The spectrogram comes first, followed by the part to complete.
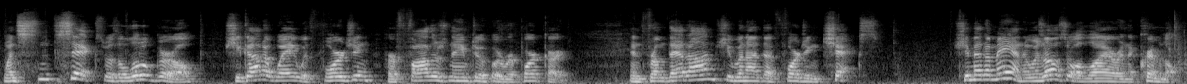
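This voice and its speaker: A woman's voice: low voice, expressive, normal speed. A woman acting as an exasperated, scolding father, stern and flustered, in an old-time radio comedy. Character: Daddy, exasperated scolding father of a little girl.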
